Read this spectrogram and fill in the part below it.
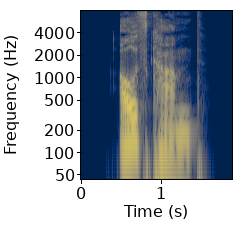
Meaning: second-person plural dependent preterite of auskommen
- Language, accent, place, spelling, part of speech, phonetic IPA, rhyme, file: German, Germany, Berlin, auskamt, verb, [ˈaʊ̯sˌkaːmt], -aʊ̯skaːmt, De-auskamt.ogg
